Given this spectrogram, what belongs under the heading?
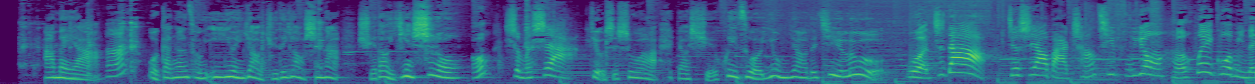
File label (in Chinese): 用藥紀錄-國語版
